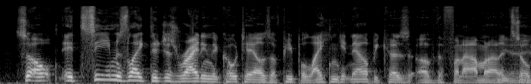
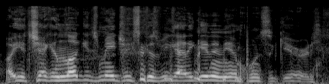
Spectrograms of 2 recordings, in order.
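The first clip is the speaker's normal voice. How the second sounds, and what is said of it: Imitates another person's voice, poorly. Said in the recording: “terrible David Patrick Kelly impression”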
